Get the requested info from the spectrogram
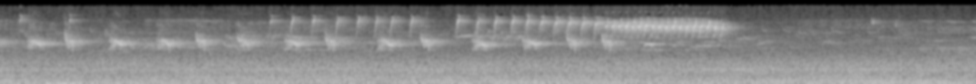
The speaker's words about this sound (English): But for now, we'll just have a little bit more wood warbler before we head to Sussex.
